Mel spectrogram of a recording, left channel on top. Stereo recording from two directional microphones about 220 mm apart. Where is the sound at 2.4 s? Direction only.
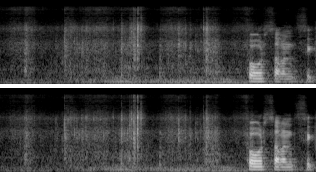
50° right (ahead or behind).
